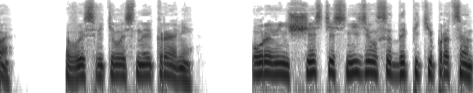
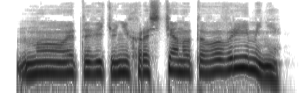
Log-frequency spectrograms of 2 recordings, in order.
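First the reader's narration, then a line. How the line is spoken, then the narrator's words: Uncertain. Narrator (Russian): неуверенно сказала Марго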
